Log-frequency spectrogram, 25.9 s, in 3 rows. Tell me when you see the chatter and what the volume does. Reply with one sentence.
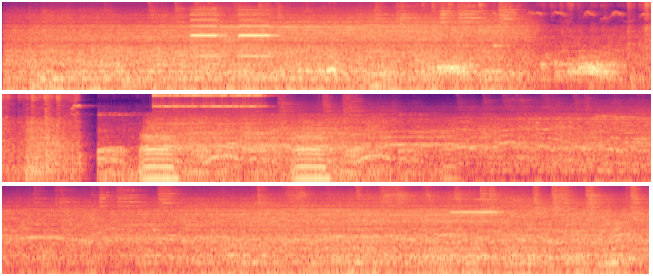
You can hear the chatter from 10.5 to 25.8 s, at a steady volume.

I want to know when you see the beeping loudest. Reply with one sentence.
The loudest moment of the beeping is at 3 seconds.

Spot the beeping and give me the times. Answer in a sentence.
You can hear the beeping from 2.5 to 3.6 s, from 10.7 to 12.2 s and from 23.4 to 23.9 s.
